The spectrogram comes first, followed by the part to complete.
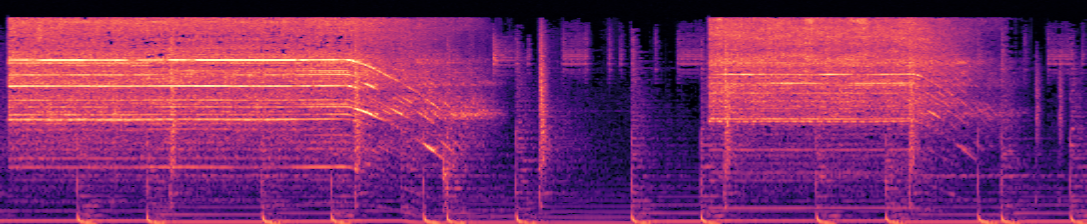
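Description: Handheld rotary tool with a small sanding drum running at a steady high whine while sanding a PVC piece, then spinning down with a falling pitch about three and a half seconds in; it runs again for a couple of seconds near the end and winds down the same way. Background music with a regular beat plays throughout.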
